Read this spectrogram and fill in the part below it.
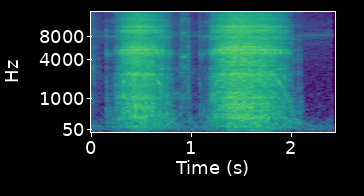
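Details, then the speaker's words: Husqvarna 536LiHD60X battery hedge trimmer after fixing a no-run fault in the safety handle design: two short bursts of high buzzing whirr, spinning up and stopping cleanly, no red light, working held upright and to either side; normal running. "so let's turn it on over here we do not want to see a red light which is normal operation so you should be able to go like this straight up and it works off to the side and it works over here on the other side"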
